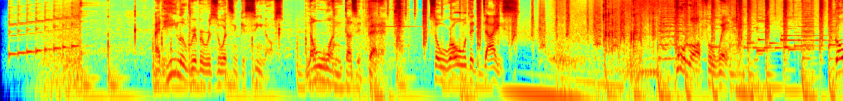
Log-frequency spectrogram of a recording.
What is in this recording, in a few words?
Commercial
